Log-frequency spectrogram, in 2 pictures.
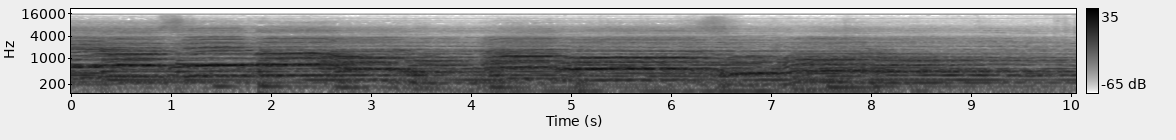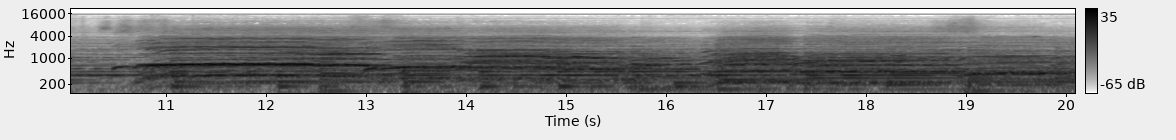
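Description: A group of men and women singing a hymn together in slow, held phrases. A new, louder phrase begins about eleven seconds in.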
